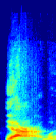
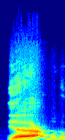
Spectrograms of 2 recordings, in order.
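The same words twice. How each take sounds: First: The first vowel is kept short. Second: The first vowel is drawn out long. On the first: The speaker calls it right. "jadi jangan ya tapi langsung ke ainnya, tekan langsung" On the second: The speaker calls it wrong. "jangan sampai dipanjangkan. Ya'budu enggak boleh"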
